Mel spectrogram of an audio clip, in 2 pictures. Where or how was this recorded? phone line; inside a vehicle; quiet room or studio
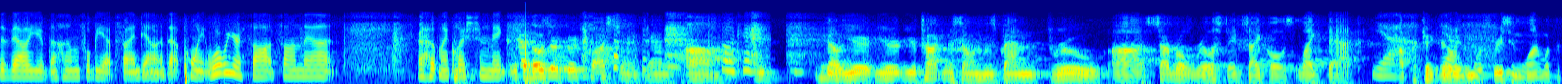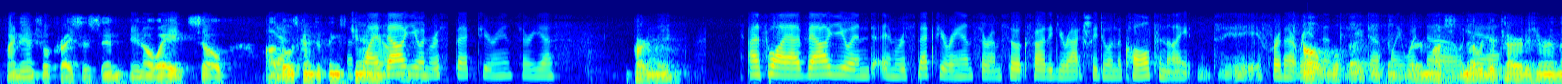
phone line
